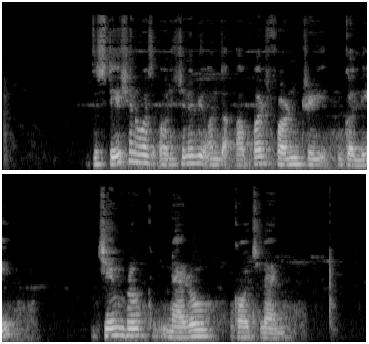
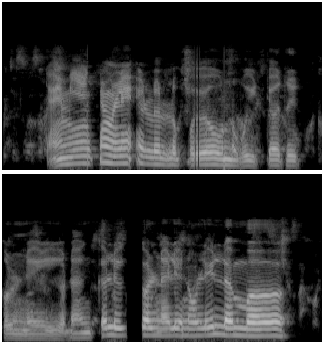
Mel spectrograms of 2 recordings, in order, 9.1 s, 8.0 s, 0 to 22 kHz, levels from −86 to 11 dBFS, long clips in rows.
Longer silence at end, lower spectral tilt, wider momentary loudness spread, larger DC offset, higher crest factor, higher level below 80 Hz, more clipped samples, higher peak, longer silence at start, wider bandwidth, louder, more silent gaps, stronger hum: first, 0.4 s vs 0.05 s; about the same, -7 dB/octave vs -6 dB/octave; second, 9 LU vs 13 LU; neither; about the same, 18 dB vs 18 dB; first, -56 dBFS vs -64 dBFS; neither; first, -2 dBFS vs -6 dBFS; first, 1.15 s vs 0.45 s; first, 16 kHz vs 7.4 kHz; first, -19 LUFS vs -24 LUFS; second, none vs 5.58-5.75 s; neither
